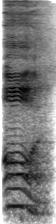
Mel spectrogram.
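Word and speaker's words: hour: So here H is silent and it gave us a vowel sound or.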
